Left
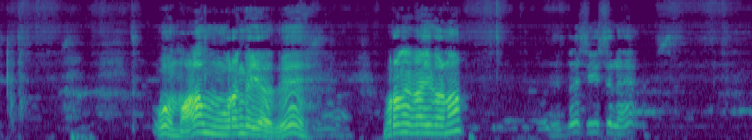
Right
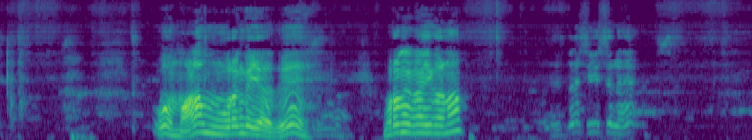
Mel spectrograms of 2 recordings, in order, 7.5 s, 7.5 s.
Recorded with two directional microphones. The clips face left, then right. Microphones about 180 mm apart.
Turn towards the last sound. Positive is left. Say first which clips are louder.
# left 3 dB
turn(degrees=10)  # may be behind; listen again after turning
